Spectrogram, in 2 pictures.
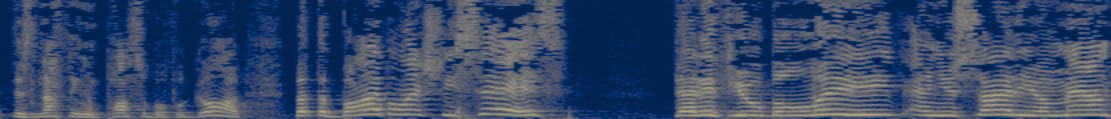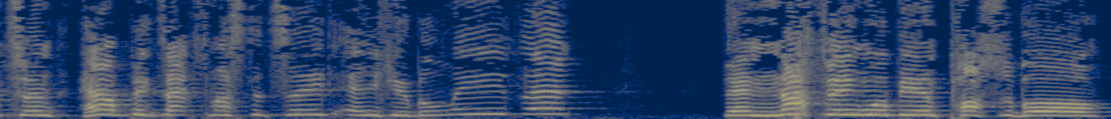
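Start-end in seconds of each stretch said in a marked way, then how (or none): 1.8-10.5 high, loud preaching build; raised preacher's voice, driving the scripture home; full-force preaching. Acted. 11.5-13.8 loud, high shout on nothing; preacher proclaiming scripture, shouting; shouted promise. Acted. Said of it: "Do we actually believe that?".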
